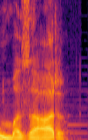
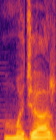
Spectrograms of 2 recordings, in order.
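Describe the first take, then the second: First: The middle consonant is a 'z' sound. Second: The middle consonant is a 'j' sound. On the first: The speaker calls it right. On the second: The speaker calls it wrong. "मजार नहीं"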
